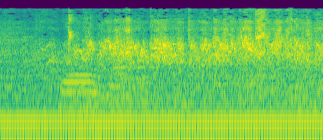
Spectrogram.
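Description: Budgerigars chatter in busy, scratchy chirps and warbles, mostly high-pitched and continuous, over a steady low electrical hum.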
